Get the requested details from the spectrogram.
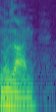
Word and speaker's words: Muzan: Yeah, say it right. It's Muzan.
